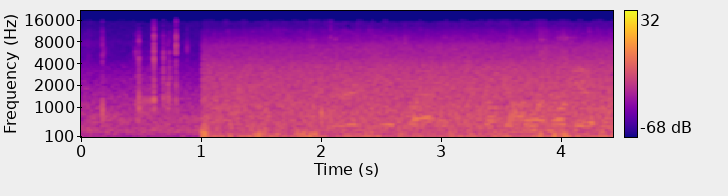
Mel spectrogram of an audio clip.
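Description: A small mountain stream running over rocks, a steady rushing that starts suddenly about a second in; before it, a few faint clicks.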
